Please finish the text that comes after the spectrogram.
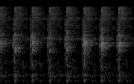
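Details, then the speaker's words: Stuart model steam engine run on compressed air from a Bambi BB50D compressor: sharp, hissy exhaust chuffs about six per second, each with a slight knock. Funny noise caused by too much oil in the steam chest and cylinder. "the engine is making a bit of a funny noise which is due to having too much oil in the steam chest and in the cylinder"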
